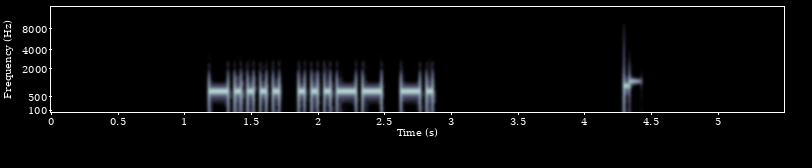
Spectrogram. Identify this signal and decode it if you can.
Morse code, heard as a keyed tone, about 25 wpm, 700 Hz. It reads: 63N
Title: Common Cut Numbers - 3-Digit 25wpm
